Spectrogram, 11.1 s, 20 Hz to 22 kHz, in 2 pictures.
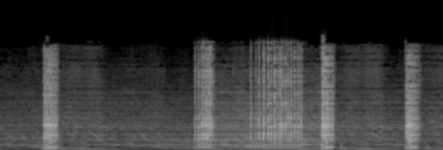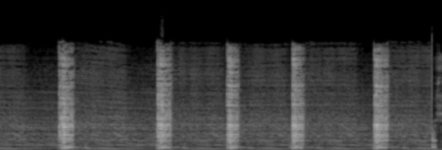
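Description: A 2018 Kawasaki KX125 two-stroke dirt bike engine is revved in about ten sharp, loud blips at a steady rhythm, each rising and falling back to a rattly idle, heard up close with no talking.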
